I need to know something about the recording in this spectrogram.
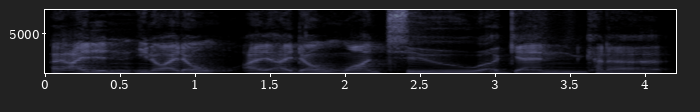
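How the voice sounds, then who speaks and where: A man's voice: on the high side, fairly even intonation, unhurried, sharp tone. A man hosting an improvised comedy interview, speaking in a tentative, apologetic, hedging way. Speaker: podcast host.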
